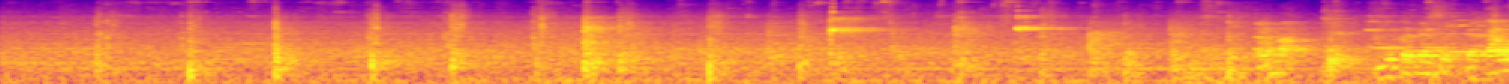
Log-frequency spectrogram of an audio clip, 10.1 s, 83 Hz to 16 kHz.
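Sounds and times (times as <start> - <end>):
footsteps climbing stairs: 0.0 - 10.0
short high squeak: 6.8 - 7.2.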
